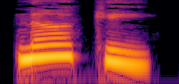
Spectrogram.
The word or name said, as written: ನಿಕ್ಕಿ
